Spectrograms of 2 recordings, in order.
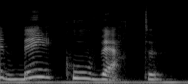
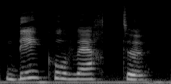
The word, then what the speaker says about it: découverte: D com som de E, découverte. D, E, por causa do acento, então, découverte. E o último E que é mudo porque ele não tem acento.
